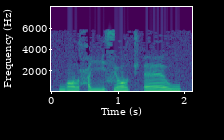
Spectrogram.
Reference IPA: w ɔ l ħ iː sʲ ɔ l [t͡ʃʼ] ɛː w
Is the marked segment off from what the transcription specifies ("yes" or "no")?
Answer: no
